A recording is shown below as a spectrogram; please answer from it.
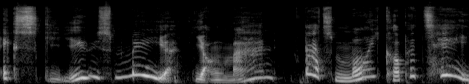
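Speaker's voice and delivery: put-on very high, slow, swooping elderly lady voice. Retelling a story, doing the old lady's reply to DJ: old lady voice. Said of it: "the old lady's like".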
